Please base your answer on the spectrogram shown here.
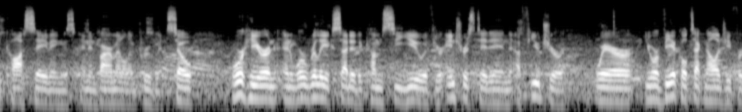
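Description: A man in his thirties, a company executive, giving an earnest promotional interview in a busy trade show hall. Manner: earnest, fluent pitch. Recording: crowd chatter behind.

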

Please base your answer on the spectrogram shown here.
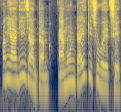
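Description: A man's voice: sits high, animated, moderate pace, darkish tone, no echo. A man voicing an earnest, disapproving young villager in a cartoon. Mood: worried, disapproving. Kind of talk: Bengali cartoon voice acting.

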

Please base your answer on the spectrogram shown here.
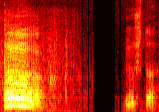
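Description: Grumbly sad sailor cart driver, really slow n swingy, husky, 60s soviet radio play. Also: male voice, on the high side, huge pitch swings, lo-fi sound, full character voice. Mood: grumbling. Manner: grumbling, slow, drawn-out calls to his horse. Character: gruff, heartsick sailor turned bathhouse cart driver. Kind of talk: 1960s Soviet radio drama acting.

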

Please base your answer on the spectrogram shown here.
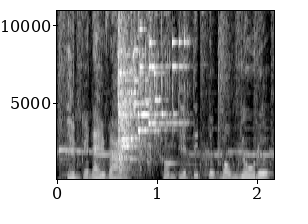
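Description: High-voiced anxious cartoon pencil played by a woman. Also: very fast, lightly acted. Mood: determined, excited. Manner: plaintive, exclaiming. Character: anxious, pleading talking pencil, a younger sibling. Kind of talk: animated cartoon acting. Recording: loud music behind the voice. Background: loud music.

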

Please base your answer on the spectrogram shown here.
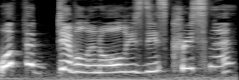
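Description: A defiant ten-year-old boy from the bush, played by a woman reading a storybook. He is artful and indignant, with a high, emphatic voice that swings widely in pitch. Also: very animated, normal speed, darkish tone, dry recording. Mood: frightened muttering.

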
